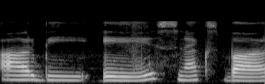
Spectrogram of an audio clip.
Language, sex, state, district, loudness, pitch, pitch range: Punjabi, female, Punjab, Kapurthala, -19 LUFS, 195 Hz, 180-210 Hz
